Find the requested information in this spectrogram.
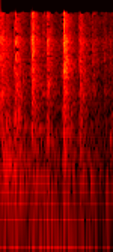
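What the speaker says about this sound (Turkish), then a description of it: "Çok kuş var abi Muhammed." Pigeons kept by a breeder make soft, rapid, breathy pulses in a quick series of about five short bursts, close and alone without talk.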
